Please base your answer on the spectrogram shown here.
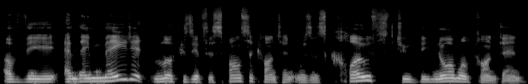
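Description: A man hosting a conversational interview as a journalist, opinionated and emphatic, with halting restarts. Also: mid-range voice, animated, darkish tone, no echo, clean studio sound. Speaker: podcast host, journalist.

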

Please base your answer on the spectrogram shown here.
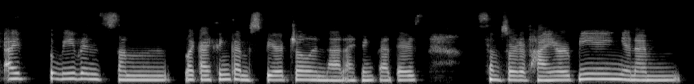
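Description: A woman's voice: mid-range voice, darkish tone, no echo, poor audio. A woman from Canada, a guest in a casual interview, speaking thoughtfully with many hesitations and fillers. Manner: thoughtful, hedging, frequent "um" and "like".

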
